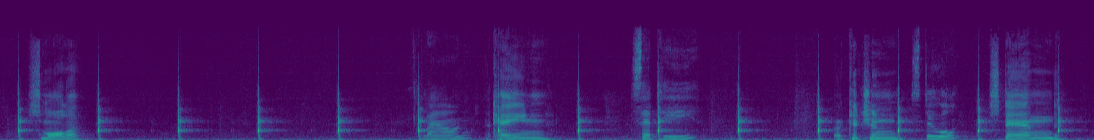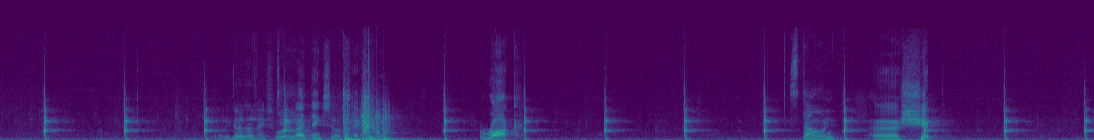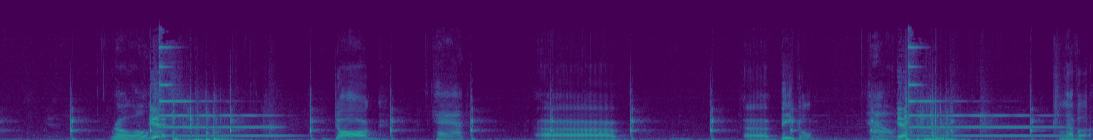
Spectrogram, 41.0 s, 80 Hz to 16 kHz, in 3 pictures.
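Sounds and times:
countdown clock ticking: 0.2s - 1.6s, 2.2s - 3.6s, 4.2s - 5.6s, 7.2s - 8.5s, 9.2s - 9.6s, 10.2s - 13.6s, 14.2s - 14.6s, 15.2s - 17.6s, 19.2s - 20.6s, 21.2s - 22.6s, 23.2s - 24.6s, 26.2s - 27.6s, 28.2s - 41.0s.

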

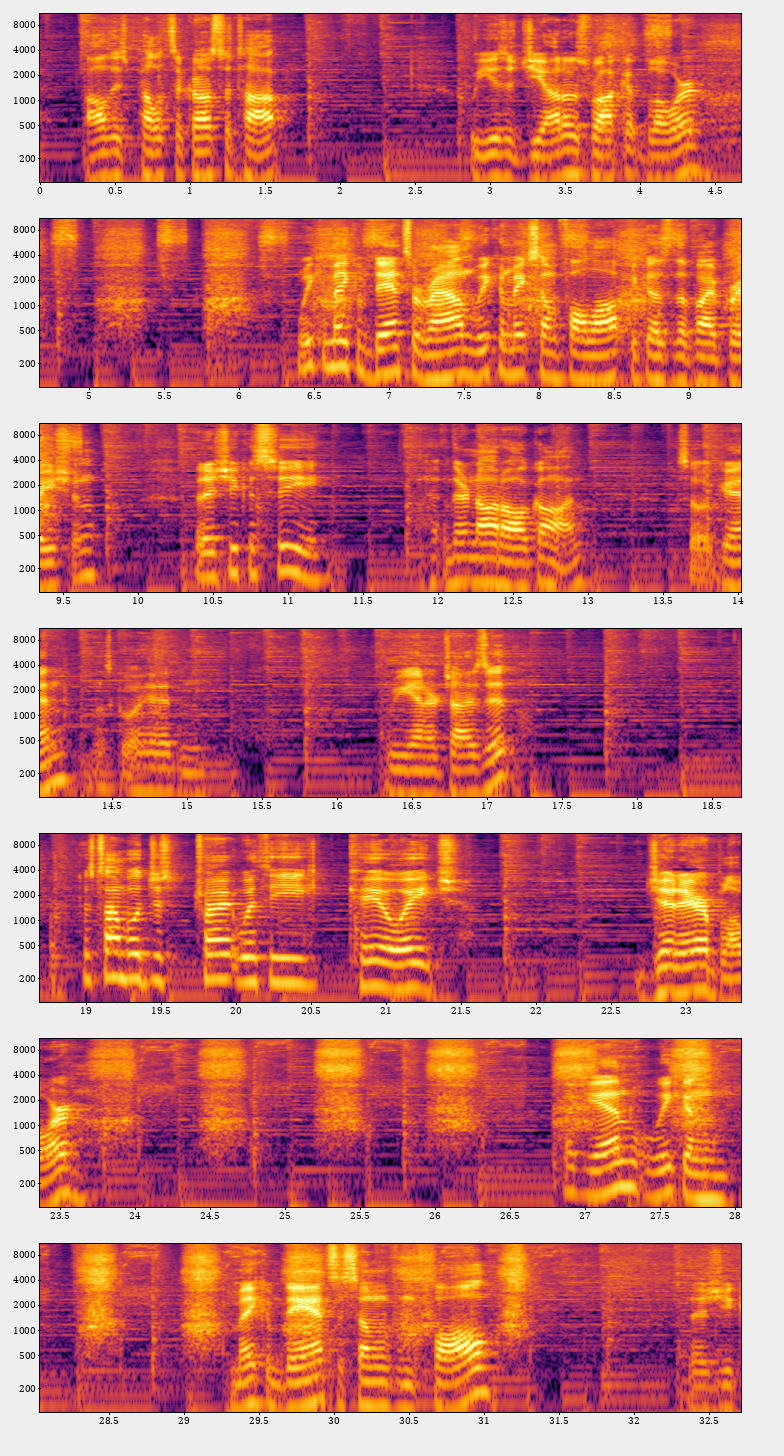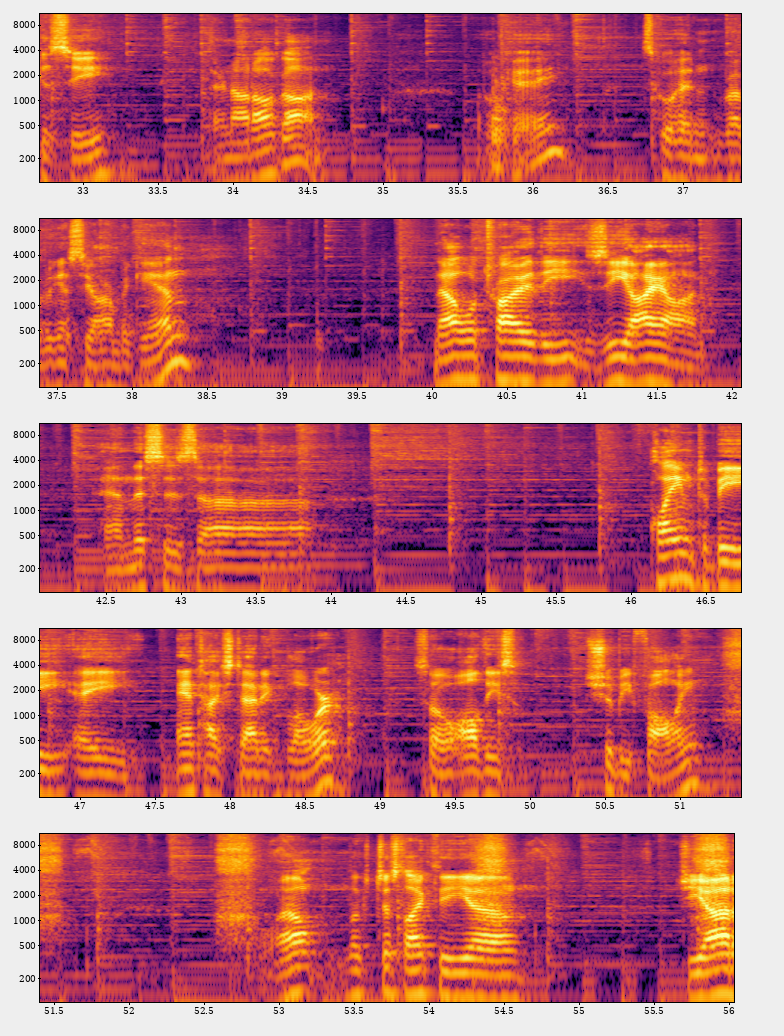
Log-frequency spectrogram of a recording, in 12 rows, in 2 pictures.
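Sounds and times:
background music with bass line: 0.0s - 56.0s
rubber-bulb air blower puffing: 3.6s - 9.9s, 23.6s - 32.2s, 51.2s - 53.3s, 54.2s - 55.5s.

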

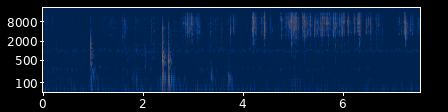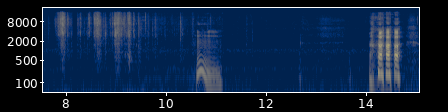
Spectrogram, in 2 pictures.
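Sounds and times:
foil wrapper tearing and crinkling: 2.8s - 10.4s.

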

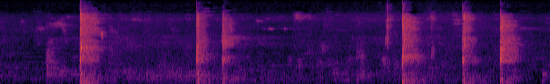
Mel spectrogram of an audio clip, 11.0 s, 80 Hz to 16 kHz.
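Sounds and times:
basketball hitting hoop: 1.6s - 2.1s, 8.0s - 8.5s, 9.2s - 10.4s
basketball bouncing on concrete: 8.0s - 8.5s, 9.2s - 10.4s.

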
